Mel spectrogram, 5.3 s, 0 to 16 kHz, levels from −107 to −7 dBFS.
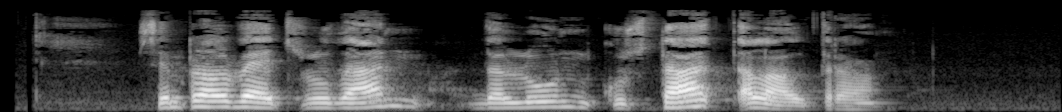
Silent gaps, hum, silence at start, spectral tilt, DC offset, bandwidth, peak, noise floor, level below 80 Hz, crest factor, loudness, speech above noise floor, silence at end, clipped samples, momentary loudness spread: none; none; 0.7 s; -4.5 dB/octave; under 0.1%; 10.5 kHz; -2 dBFS; -72 dBFS; -78 dBFS; 22 dB; -22 LUFS; 50 dB; 0.95 s; under 0.1%; 17 LU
